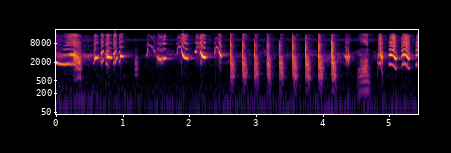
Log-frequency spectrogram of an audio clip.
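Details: Javan myna master song meant to coach young birds, with whistled slurs and a long run of evenly repeated sharp clicking notes ending in warbled phrases.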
